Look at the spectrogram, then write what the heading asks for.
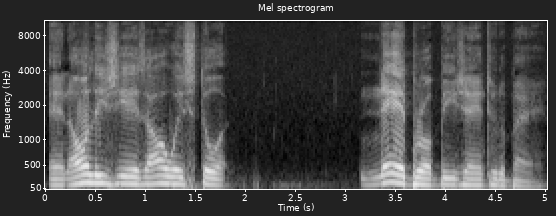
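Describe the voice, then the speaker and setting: A man's voice: mid-range voice, measured pace, darkish tone, no room sound. Mid-voiced man interviewing in dry studio. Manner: informal, conversational, frequent acknowledgements and restatements. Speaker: radio interviewer. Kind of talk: casual radio interview. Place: radio studio.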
